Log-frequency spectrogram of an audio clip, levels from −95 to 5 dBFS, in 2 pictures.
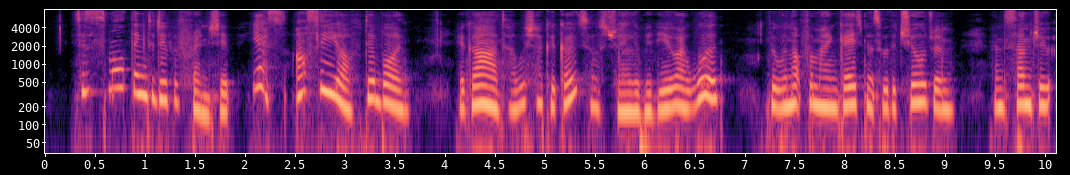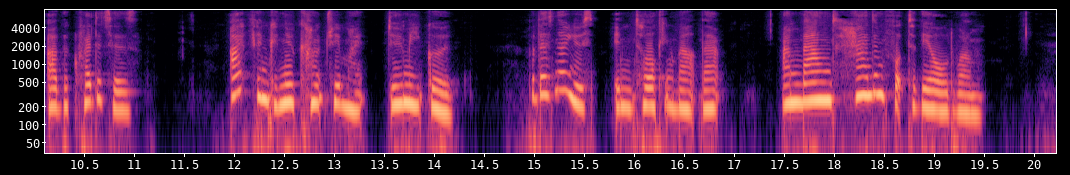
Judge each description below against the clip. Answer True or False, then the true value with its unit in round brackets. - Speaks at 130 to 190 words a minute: False (200 wpm)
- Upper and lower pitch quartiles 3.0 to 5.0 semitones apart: False (5.6 semitones)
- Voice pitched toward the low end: False (215 Hz)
